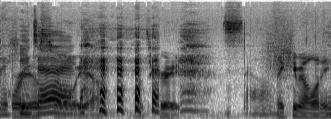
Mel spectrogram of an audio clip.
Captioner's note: laughs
